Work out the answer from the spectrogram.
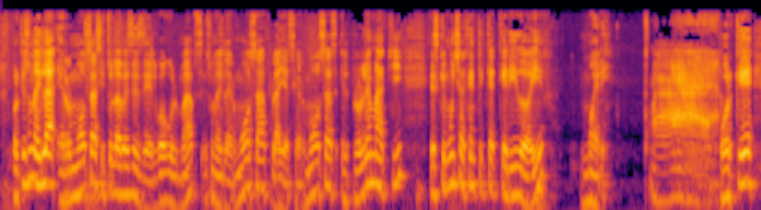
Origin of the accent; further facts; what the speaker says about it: Mexico; yo como mexicano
